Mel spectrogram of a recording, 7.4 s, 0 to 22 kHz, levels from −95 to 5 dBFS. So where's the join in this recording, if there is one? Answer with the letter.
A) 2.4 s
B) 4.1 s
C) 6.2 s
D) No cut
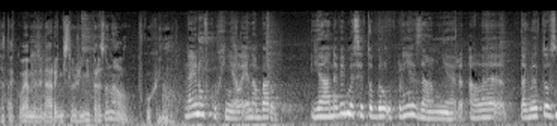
D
